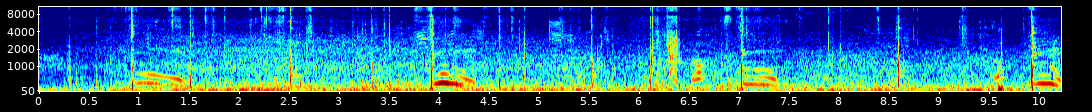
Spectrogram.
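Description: Tennis rally: a racket strikes a tennis ball about every second and a half. Every other strike carries a short exhaled grunt from the player, who breathes out on each forehand.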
